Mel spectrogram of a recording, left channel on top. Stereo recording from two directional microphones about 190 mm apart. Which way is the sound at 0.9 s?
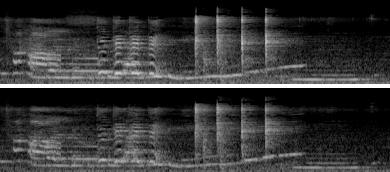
50° right (ahead or behind).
